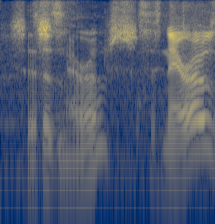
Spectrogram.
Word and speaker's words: Cisneros: Gloria Cisneros. Cisneros, there we go. Says, let's go, Tanner. Common pronunciation. Yeah. The Spanish name.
